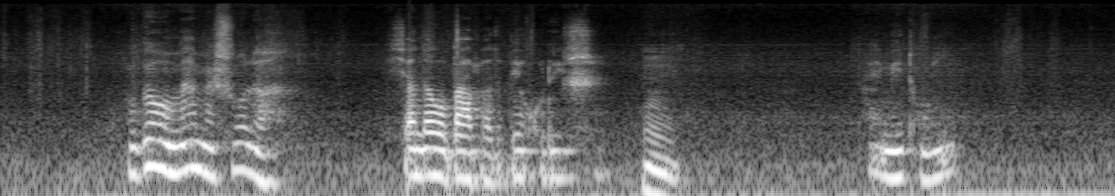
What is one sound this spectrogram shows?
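A woman speaks softly nearby.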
